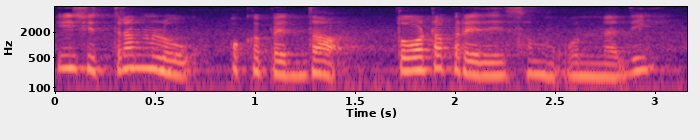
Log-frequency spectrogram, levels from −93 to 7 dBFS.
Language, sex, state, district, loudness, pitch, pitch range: Telugu, female, Telangana, Hyderabad, -20 LUFS, 240 Hz, 200-260 Hz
